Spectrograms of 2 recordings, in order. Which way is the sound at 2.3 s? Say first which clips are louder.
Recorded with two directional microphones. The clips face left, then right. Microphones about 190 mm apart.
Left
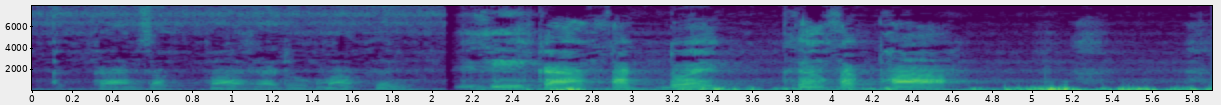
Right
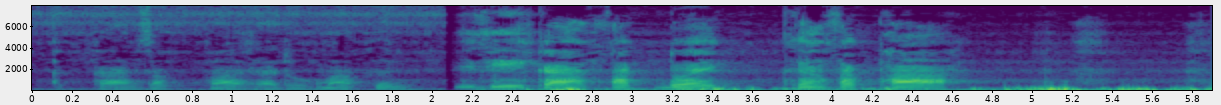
Right 2 dB; 15° right (ahead or behind).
